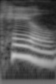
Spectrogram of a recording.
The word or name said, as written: kale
